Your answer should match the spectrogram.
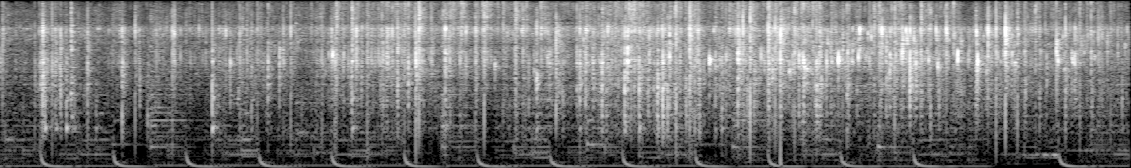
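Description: Pearl spot fish wrapped in banana leaf fries in coconut oil in a pan, giving a steady, close, crackling sizzle throughout, dotted with a regular series of soft ticks and pops.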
